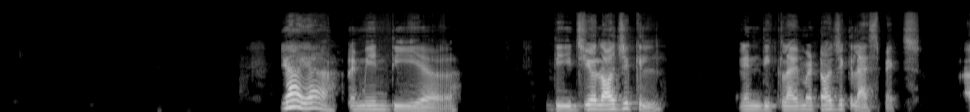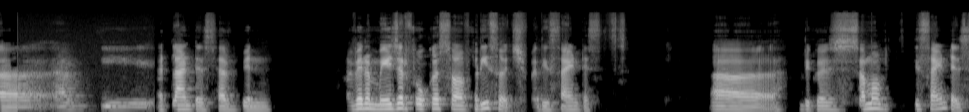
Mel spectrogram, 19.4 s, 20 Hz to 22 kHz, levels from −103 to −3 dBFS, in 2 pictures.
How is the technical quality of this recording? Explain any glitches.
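One glitch affects the recording. From 9.87 to 11.24 s there is a switch to a distant microphone, likely because the close microphone's signal dropped out. The speech abruptly turns roomy and hollow, loses bass, falls by roughly 5 dB, and lets room noise rise to around 35 dB below the speech, then snaps back.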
